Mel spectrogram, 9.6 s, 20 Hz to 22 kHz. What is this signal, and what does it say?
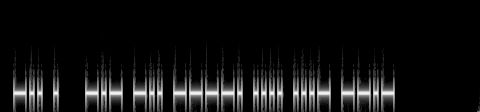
Morse code, heard as a keyed tone, about 16 wpm, 700 Hz. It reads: DE KD9HVQ
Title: USA Callsign DE Callsign - 6 Characters - 15wpm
